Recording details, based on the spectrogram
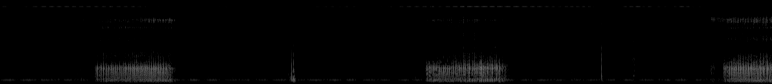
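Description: A Boston terrier snores in loud, rasping bursts, each breath lasting under a second with quiet gaps between.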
